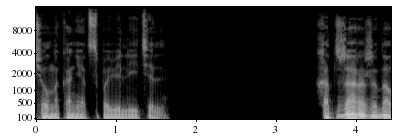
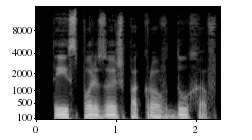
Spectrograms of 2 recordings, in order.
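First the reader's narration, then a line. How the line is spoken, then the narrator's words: Growl. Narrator (Russian): прорычал краснокожий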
